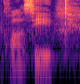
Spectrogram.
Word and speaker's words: quasi: english we'll want to make sure that's a long i in latin quasi and this is the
